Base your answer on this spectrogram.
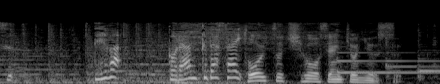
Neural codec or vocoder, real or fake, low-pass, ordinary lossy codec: none; real; 7.2 kHz; none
